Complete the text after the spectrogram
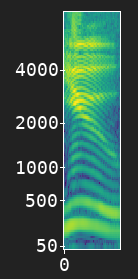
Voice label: "U" Female; Mac Concentration Sounds; Letter & Number Sounds

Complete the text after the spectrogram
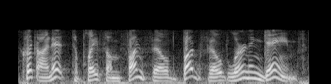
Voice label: Narrator; How Many Bugs in a Box

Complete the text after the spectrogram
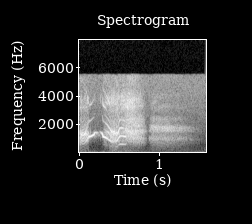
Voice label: GIRL

